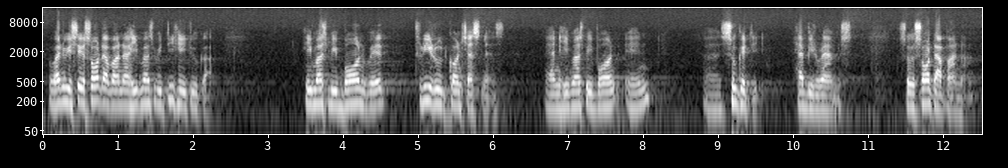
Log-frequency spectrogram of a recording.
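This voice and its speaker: An older man with a Burmese accent, a monk teaching a class, speaking haltingly with many repeats and restarts on an old tape. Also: on the high side. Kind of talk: classroom lecture.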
